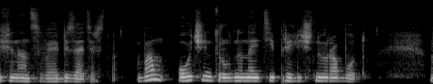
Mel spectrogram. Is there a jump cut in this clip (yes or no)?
yes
